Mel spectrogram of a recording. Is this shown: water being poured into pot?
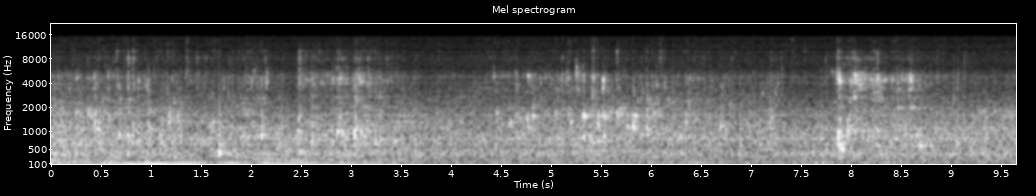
yes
